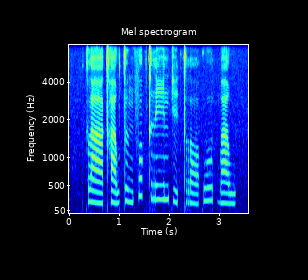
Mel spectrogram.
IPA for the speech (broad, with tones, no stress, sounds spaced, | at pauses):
k l aː˨˩ kʰ a˩˦ w t ɯ˨˩ ŋ f o˥˩ k̚ t r iː˧ n k i˨˩ ʔ t r ɔː˨˩ k w uː˦˥ t̚ b a˧ w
